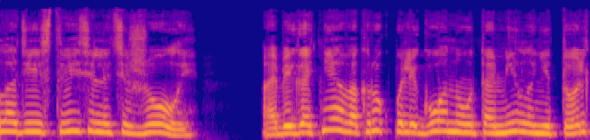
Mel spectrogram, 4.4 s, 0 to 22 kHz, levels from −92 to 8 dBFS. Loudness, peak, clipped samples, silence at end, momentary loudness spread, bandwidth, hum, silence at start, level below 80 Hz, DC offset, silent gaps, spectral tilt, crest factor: -15 LUFS; 0 dBFS; under 0.1%; 0 s; 5 LU; 16 kHz; none; 0 s; -60 dBFS; under 0.1%; 1.90-1.95 s; -6 dB/octave; 14 dB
